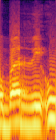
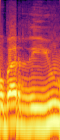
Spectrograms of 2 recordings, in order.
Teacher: دیکھیں یہاں پر صحیح لفظ ہے ابرئو، یہ حمزہ پڑھیں گے، حمزہ پیش او، حمزہ پیش او اور یا پیش یو، یو اور او بہت فرق ہے دونوں میں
